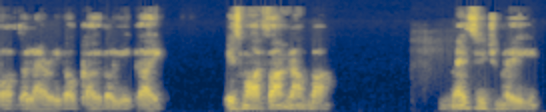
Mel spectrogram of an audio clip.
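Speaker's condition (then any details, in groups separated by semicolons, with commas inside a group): Laryngectomy for laryngeal cancer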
